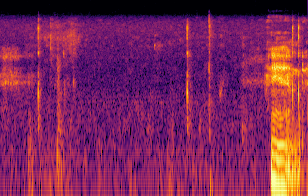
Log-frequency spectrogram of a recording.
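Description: Mouse clicks on a computer during a software tutorial, a few soft scattered ticks under quiet speech, ending in a louder burst of handling noise.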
